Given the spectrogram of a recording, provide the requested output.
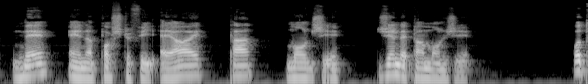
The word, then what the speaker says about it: mangé: the ER ending, and then manger with an E with a written accent, meaning eaten, but sounding exactly like to eat, manger. So, I have eaten. J'ai mangé.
